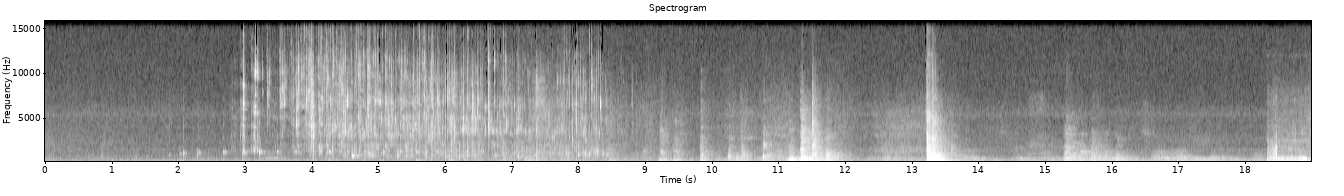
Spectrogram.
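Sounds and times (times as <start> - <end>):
water dripping: 1.9 - 8.6
water pouring and splashing: 2.8 - 8.7.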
